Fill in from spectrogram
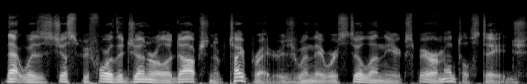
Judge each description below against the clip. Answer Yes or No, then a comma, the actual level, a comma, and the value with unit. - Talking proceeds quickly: No, average, 195 wpm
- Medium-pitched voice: No, low, 100 Hz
